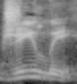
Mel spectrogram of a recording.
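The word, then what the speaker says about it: Gigli: It's pronounced G-Li. G-Li. – Yeah, G-Li. – But it G-Li. – Is. – I can get it. – It's spelt Gigi, but it's pronounced pronounced G-Li.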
